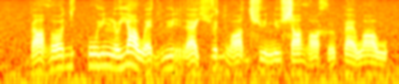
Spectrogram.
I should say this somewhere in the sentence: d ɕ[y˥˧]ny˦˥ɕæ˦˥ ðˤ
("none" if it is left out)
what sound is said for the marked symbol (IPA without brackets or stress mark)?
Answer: y˥˧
